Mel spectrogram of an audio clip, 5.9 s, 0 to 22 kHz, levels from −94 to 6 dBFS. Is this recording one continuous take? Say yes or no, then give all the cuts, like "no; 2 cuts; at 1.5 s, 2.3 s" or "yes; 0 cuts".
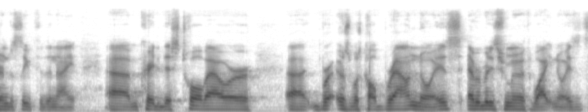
yes; 0 cuts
